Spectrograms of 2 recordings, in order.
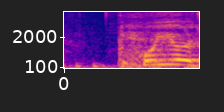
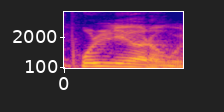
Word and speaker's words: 포여: 성이 포여고 이름이 죄르지. 그러니까 이름이 성이 예. 포여인데 이게 여기 발음으로 포여인 것 같아요. 뭐 그냥 영어식으로 읽을 땐 폴리어라고 읽고 포여라고 읽는 게 맞는 것 같아요.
